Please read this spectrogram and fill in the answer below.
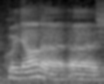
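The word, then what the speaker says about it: Qiyana: I think it's pronounced like I always want to say like quinoa, but Quiyana, she's this new champion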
